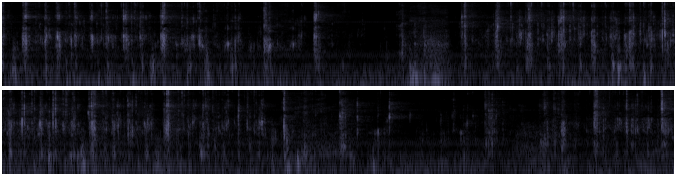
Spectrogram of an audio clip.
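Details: Nomyen, a Pit Bull, chews a raw meal of beef shank steak, green tripe, chicken feet and quail egg; sharp crunching bites in quick bursts with a brief pause near four seconds.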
